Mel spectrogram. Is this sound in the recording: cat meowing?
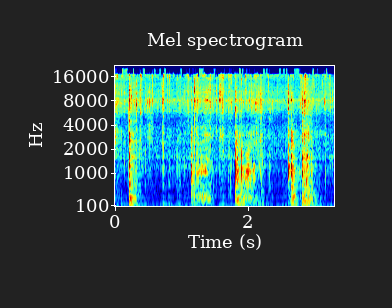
no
